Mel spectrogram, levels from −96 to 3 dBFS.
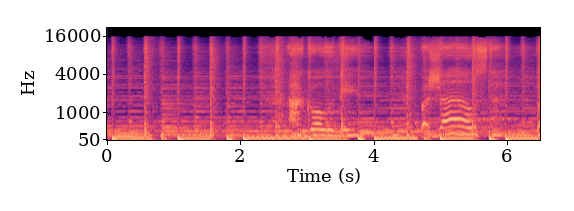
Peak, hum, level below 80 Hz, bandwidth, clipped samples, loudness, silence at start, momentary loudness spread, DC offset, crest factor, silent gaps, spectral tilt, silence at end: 0 dBFS; none; -20 dBFS; 16.5 kHz; under 0.1%; -14 LUFS; 0 s; 6 LU; under 0.1%; 14 dB; none; -4 dB/octave; 0 s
